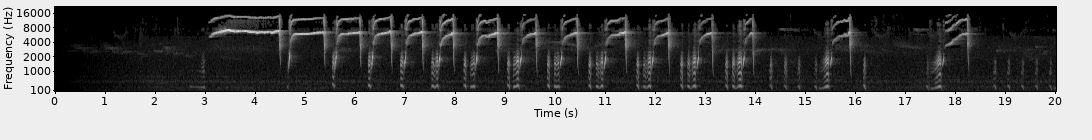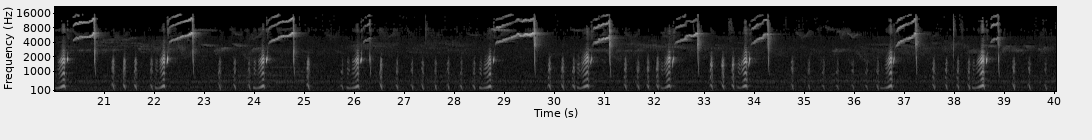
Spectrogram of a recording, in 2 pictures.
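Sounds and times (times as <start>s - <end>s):
bird thin rising whistles: 3.1s - 7.4s
silver pheasant clucking and squealing: 4.4s - 16.3s, 17.4s - 40.0s.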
